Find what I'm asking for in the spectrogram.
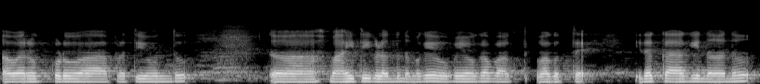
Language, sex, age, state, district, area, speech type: Kannada, male, 18-30, Karnataka, Bangalore Rural, rural, spontaneous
